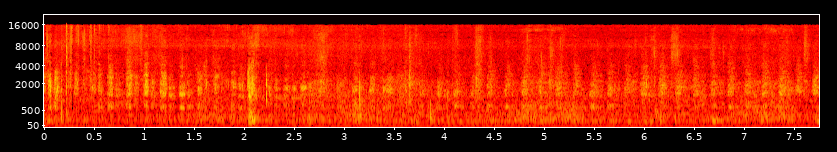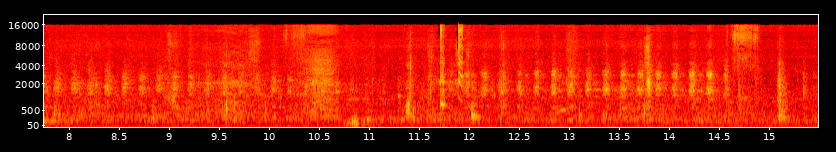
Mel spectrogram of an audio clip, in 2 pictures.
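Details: Danco the dog hechelt noisily on 05.08.2013, staying pressed against a person's leg; a long run of rapid breathy pants with a few louder clatters in the background.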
